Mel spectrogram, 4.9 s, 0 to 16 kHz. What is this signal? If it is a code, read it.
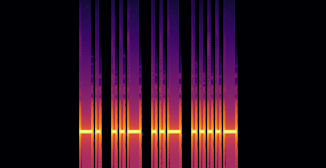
Morse code, heard as a keyed tone, about 20 wpm, 700 Hz. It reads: NUU4
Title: All Cut Numbers - 4-Digit 20wpm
